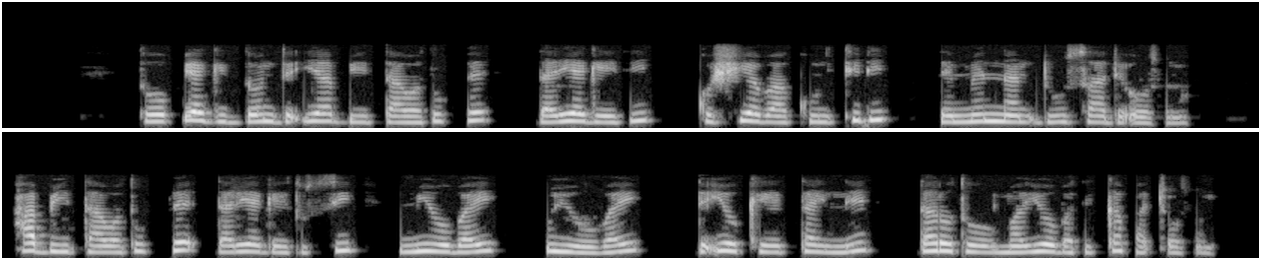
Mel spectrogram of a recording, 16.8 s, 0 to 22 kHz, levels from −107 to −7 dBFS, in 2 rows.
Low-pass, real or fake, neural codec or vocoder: 5.4 kHz; real; none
